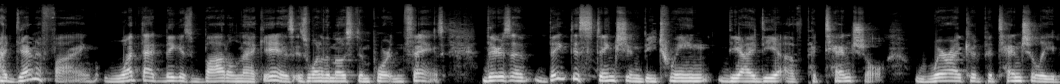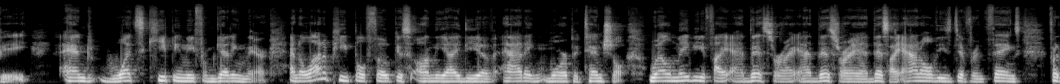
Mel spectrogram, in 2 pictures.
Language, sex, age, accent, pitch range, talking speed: English, male, 50-69, American, 140-170 Hz, 190 wpm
